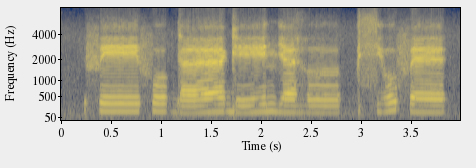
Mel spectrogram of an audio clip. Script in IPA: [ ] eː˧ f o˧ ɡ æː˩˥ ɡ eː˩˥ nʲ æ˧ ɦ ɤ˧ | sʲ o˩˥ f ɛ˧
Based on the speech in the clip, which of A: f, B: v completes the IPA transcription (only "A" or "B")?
A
